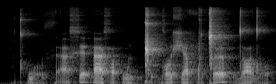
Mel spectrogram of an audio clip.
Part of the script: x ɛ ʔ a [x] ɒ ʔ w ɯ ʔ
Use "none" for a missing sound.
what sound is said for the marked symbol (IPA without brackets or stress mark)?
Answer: x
